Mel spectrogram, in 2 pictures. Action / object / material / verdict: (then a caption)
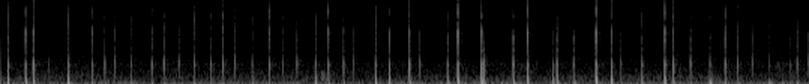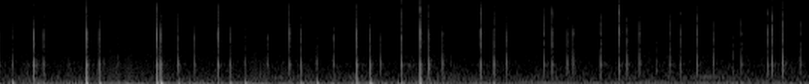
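tap / small ribbed plastic jar filled with gel beads / plastic / none. A small, ribbed, clear plastic jar full of gel beads is scratched and tapped with long red nails. The result is a dense run of quick, dry clicks and scratchy ticks with short, bright transients over a low, steady hum.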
